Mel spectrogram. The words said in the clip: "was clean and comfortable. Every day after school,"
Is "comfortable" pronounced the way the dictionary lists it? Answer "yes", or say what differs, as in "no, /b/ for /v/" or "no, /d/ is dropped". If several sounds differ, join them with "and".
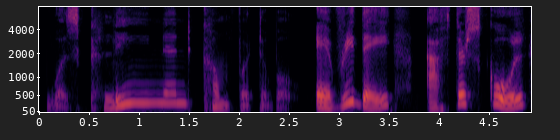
yes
